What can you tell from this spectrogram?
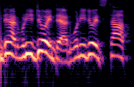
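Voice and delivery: mild replay of a terrified plea; retold scream. Girl screaming at father with gun, half-voiced panic. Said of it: "I start screaming".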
